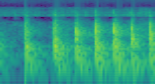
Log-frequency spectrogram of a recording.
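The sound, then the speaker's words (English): Seven firm knocks on a wooden door in a steady, insistent rhythm, fairly loud, with no voices in between. “Who's there? Dr. Kepler. Who is it? I have found my way back to you. Open the door”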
